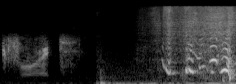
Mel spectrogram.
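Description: A voice for the first half second or so, then a brief gap, then a loud hiss with a gliding, warped voice over it near the end.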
